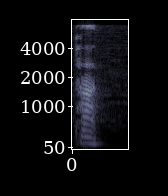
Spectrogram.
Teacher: 쌍기역이 기역으로 바뀌어서 소리가 납니다. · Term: 음절의 끝소리 규칙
